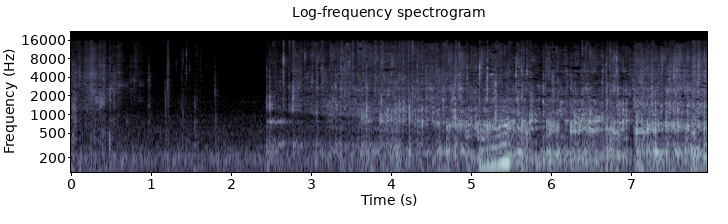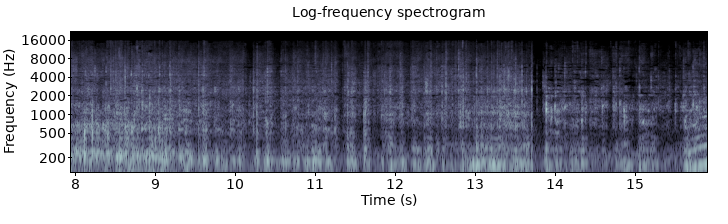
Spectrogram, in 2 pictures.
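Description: Liquid poured from a small glass jug into a plastic bottle, a steady pour that begins about two and a half seconds in and runs on for some ten seconds.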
